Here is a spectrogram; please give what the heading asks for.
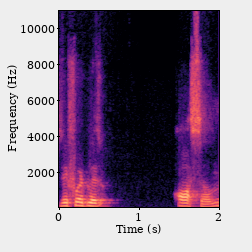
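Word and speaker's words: OSEMN: cycle very and it's it's referred to as awesome it's you it's pronounced different it is spelled differently but it's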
